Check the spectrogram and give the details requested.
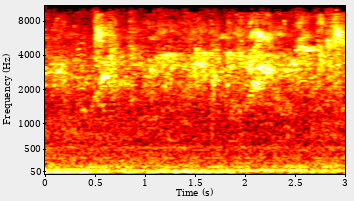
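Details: Java sparrows kept as pets: a steady stream of short high chirps and twittering notes from several birds, with a constant low background hum.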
